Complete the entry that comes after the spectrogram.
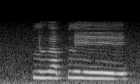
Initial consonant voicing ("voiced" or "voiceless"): voiceless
